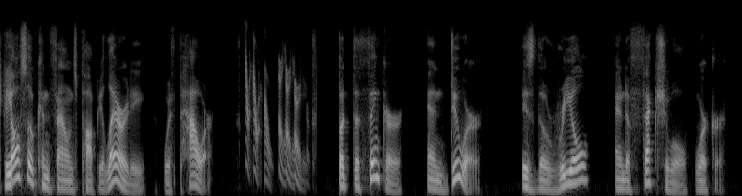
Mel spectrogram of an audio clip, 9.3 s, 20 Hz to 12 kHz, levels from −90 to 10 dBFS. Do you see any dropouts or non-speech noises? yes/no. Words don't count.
yes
